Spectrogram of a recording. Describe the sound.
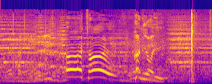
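A single sharp knock of the foreman's hammer, calling the procession float of the Nazareno de las Penas, rings out near the end at the Plaza de la Campana, following stretches of loud, drawn-out shouting voices.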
